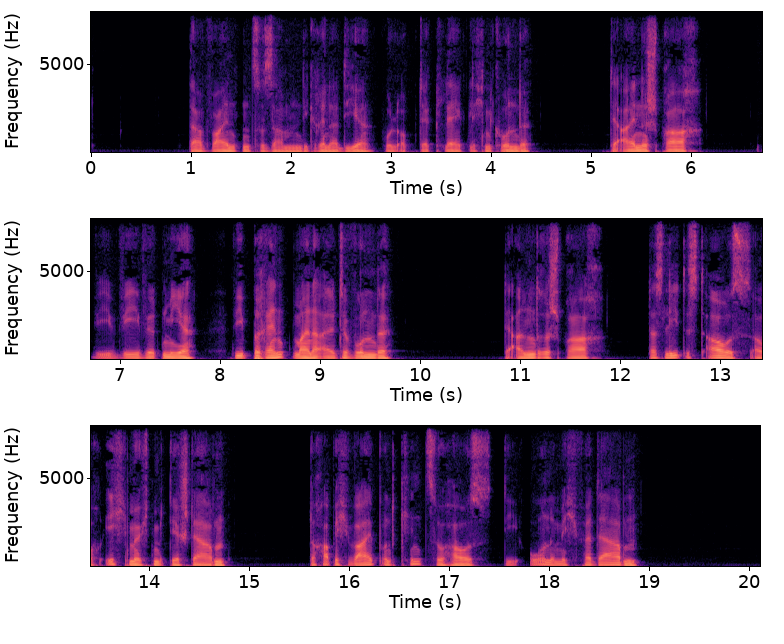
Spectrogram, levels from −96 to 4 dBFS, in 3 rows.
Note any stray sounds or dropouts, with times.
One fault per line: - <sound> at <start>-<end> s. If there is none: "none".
none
